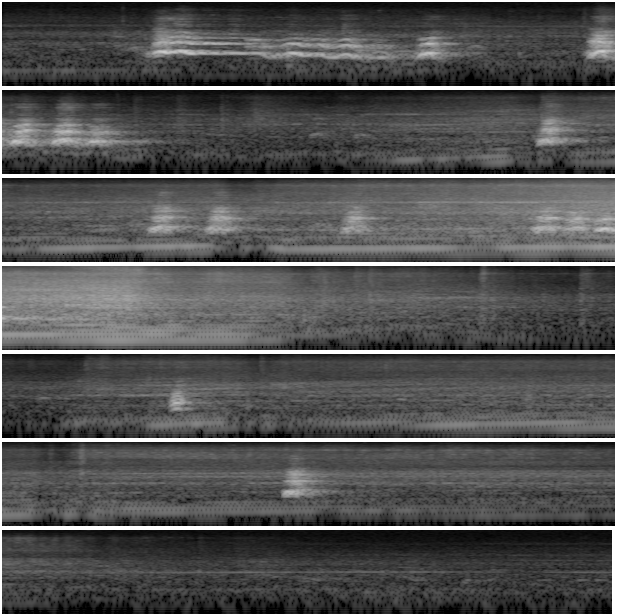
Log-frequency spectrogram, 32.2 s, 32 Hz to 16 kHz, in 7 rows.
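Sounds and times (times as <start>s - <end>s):
large dog barking at night in a residential neighbourhood: 0.7s - 3.8s, 4.4s - 5.9s, 6.8s - 7.9s, 8.5s - 14.9s, 18.7s - 22.8s, 24.8s - 26.1s.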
